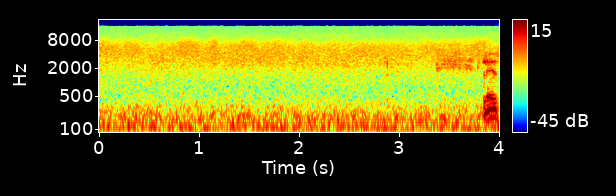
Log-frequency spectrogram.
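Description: Steady hiss with a low hum underneath: the recording's background noise in a pause between spoken phrases. A man's voice starts again right at the end.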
